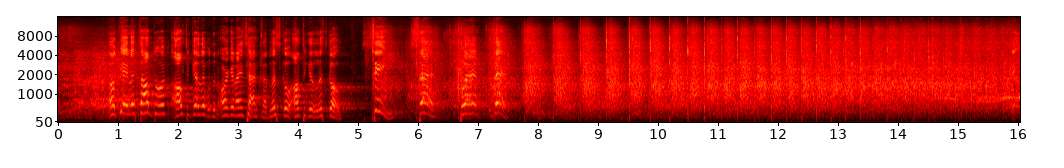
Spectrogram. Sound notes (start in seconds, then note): 0.0 speaking Spanish; 7.9 speaking Spanish; 11.3 applause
